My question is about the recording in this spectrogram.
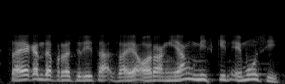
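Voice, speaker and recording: Pastor guy, middle-aged, high gravelly voice, blunt jokey sermon, tinny phone-like sound. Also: steady tone, normal speed. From North Sumatra, Indonesia. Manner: blunt, joking storyteller, swings between loud outbursts and quiet confession. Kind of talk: sermon with audience Q&A. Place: church hall before a congregation.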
